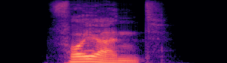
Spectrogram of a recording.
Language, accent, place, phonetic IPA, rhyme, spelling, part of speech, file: German, Germany, Berlin, [ˈfɔɪ̯ɐnt], -ɔɪ̯ɐnt, feuernd, verb, De-feuernd.ogg
- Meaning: present participle of feuern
